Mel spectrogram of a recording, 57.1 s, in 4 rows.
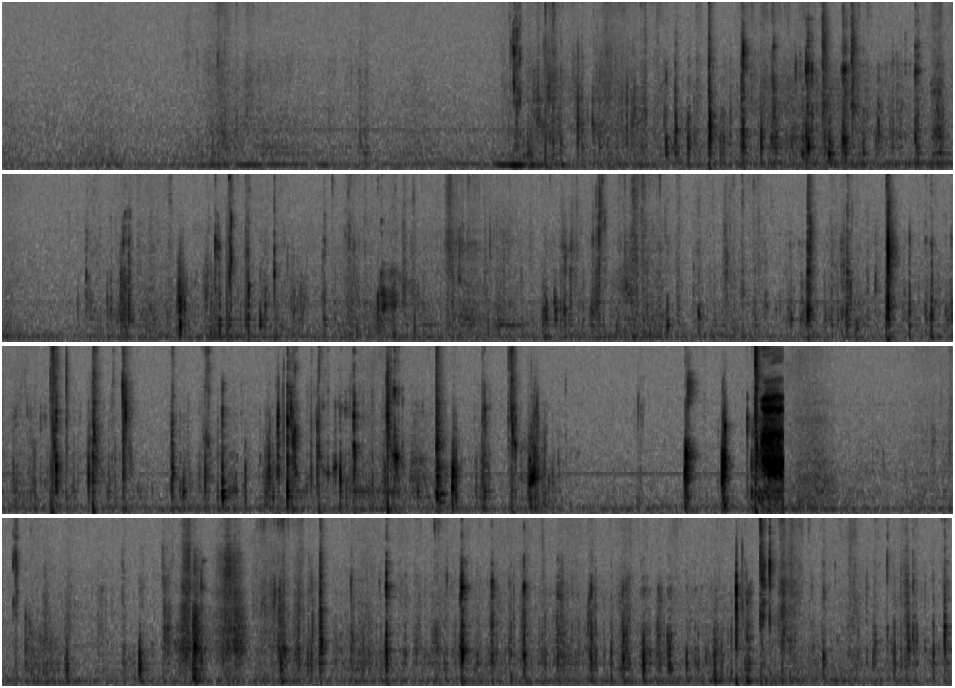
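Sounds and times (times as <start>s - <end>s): chewing and mouth smacks: 7.6s - 14.0s, 15.5s - 37.0s, 42.7s - 43.2s, 46.6s - 57.0s.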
